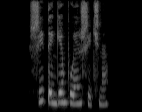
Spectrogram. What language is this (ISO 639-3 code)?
chm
